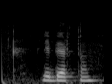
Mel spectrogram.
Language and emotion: Russian, neutral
